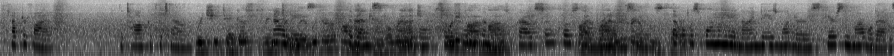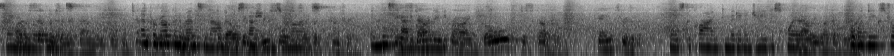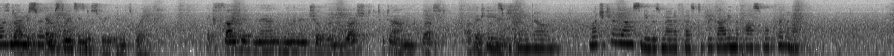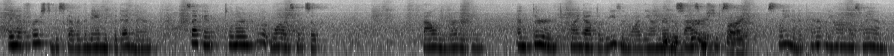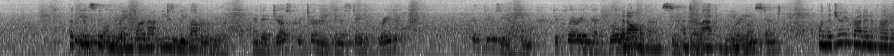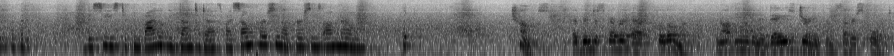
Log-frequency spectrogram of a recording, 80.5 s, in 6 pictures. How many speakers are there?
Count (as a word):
two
